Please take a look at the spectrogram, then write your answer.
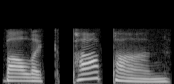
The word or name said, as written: Balikpapan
